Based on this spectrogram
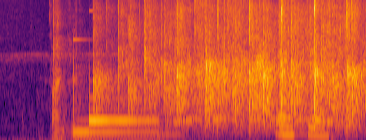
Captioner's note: applauds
